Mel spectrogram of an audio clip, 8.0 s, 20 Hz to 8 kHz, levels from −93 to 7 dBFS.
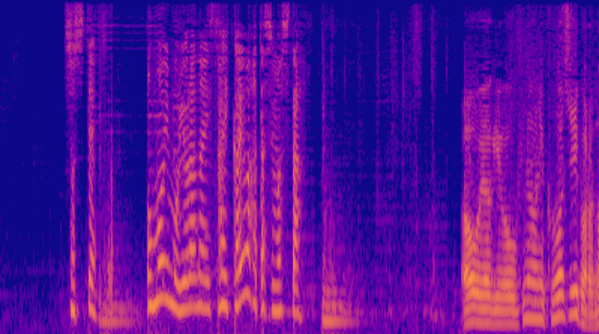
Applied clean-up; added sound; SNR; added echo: neural separator model SepFormer DNS4.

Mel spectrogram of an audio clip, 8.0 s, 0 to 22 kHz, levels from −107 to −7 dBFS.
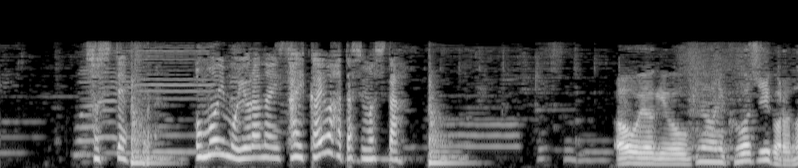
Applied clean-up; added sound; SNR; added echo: classical method Wiener filter.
